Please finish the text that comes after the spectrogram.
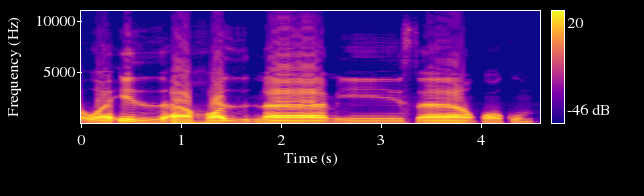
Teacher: pada lafal na, kemudian mi, sa, ketiga kata ini wajib dipanjangkan 2 harakat. Maka wa iz akhadna mitsaqakum. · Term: mad tabi'i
